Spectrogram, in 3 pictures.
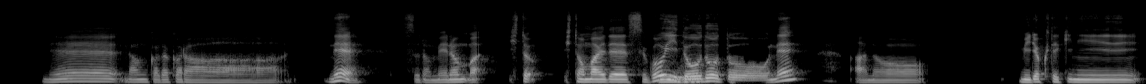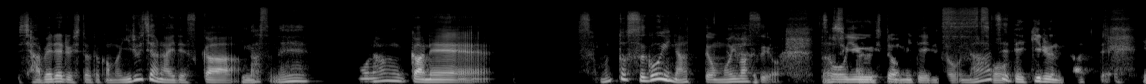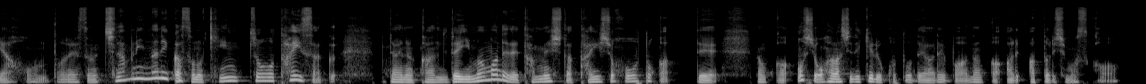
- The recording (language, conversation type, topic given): Japanese, advice, プレゼンや面接など人前で極度に緊張してしまうのはどうすれば改善できますか？
- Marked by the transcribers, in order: laugh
